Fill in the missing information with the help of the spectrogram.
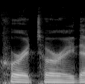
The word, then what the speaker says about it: Corritore: And then we went into Cairo Blues by John Primer and Bob Carter or Orione. And that's the best I'm not going to try and say it the right way because pronunciation of complicated names is Bob Corritore.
